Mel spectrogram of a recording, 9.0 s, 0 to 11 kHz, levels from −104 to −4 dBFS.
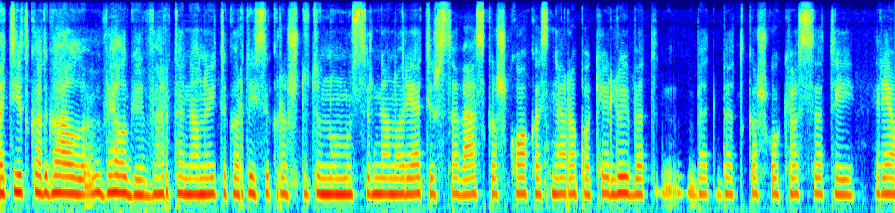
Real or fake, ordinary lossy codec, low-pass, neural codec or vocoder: real; Opus, 16 kbps; 9.9 kHz; none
